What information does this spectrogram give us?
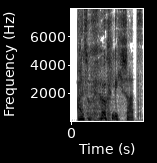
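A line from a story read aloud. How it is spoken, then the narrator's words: Laughing, male. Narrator (German): lachte er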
